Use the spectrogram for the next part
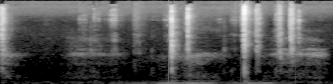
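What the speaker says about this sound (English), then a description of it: "just trim it so you've got a nice clean edge that side" Scissors snipping tulle ribbon for a hair bow, a series of quiet, crisp close cuts and faint rustles spaced irregularly over a few seconds.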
